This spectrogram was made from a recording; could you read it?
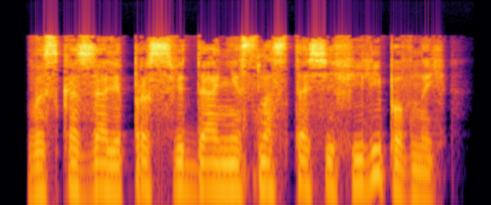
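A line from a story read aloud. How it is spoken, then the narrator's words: Hesitant mutter. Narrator (Russian): пробормотал он наконец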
